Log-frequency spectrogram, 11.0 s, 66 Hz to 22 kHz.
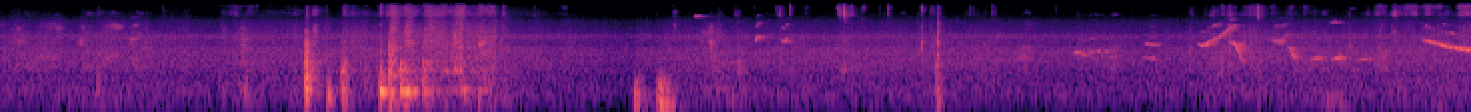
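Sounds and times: books knocking and rustling: 0:02.2 - 0:03.8.

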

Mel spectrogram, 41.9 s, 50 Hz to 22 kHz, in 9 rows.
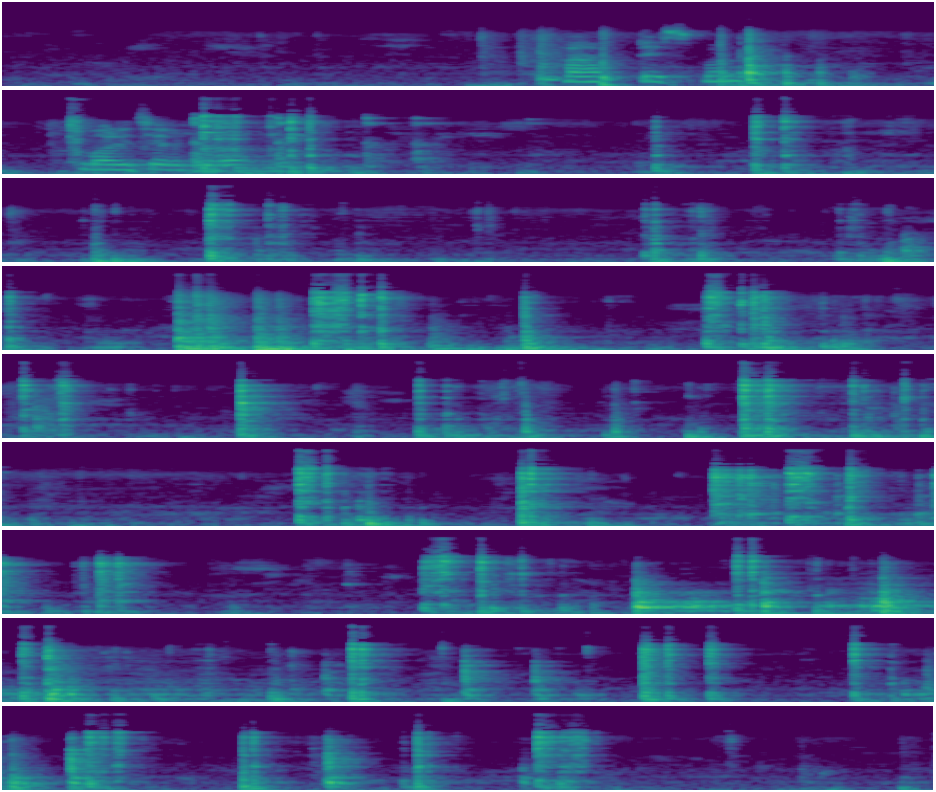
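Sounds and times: metal utensils scraping ceramic bowl: 0:05.0 - 0:06.9, 0:14.9 - 0:16.8, 0:25.9 - 0:28.7, 0:30.0 - 0:41.0.

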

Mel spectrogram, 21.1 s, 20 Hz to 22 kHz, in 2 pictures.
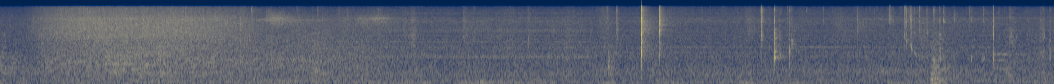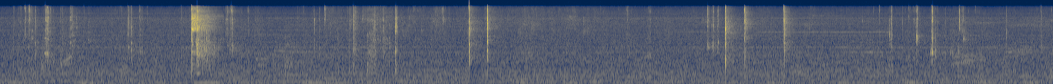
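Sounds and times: low hum: 0:00.0 - 0:19.9
eggs cracking against metal bowl: 0:08.9 - 0:13.0.

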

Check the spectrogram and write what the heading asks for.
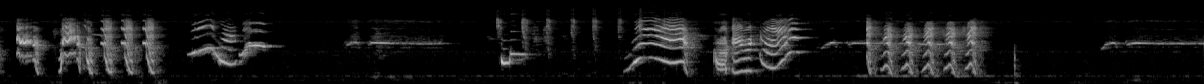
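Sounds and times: parakeet squawking: 0:00.0 - 0:02.8, 0:05.0 - 0:09.9
parakeet warbling call: 0:00.2 - 0:02.8, 0:06.2 - 0:09.9
clicks and chirps: 0:05.0 - 0:06.4.

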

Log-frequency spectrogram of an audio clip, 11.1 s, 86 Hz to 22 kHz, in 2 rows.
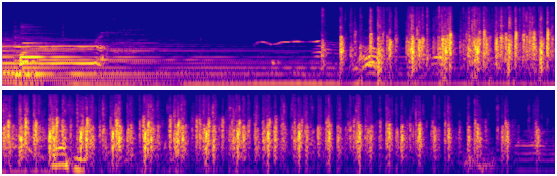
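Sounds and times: audience applauding: 0:03.1 - 0:11.0.

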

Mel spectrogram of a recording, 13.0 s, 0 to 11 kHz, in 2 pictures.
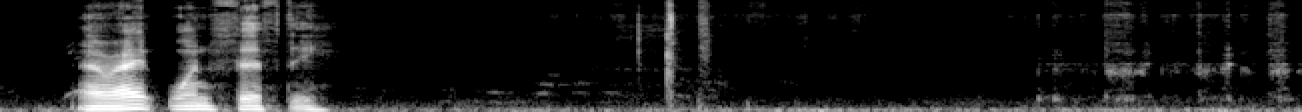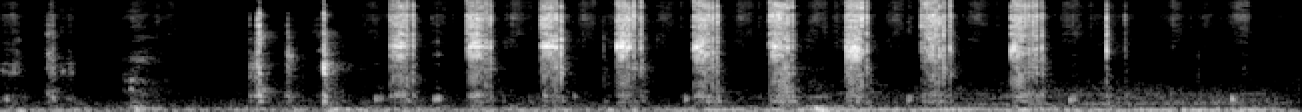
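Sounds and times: torque wrench clicking: 0:07.8 - 0:12.2.

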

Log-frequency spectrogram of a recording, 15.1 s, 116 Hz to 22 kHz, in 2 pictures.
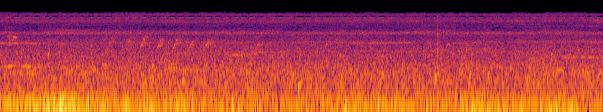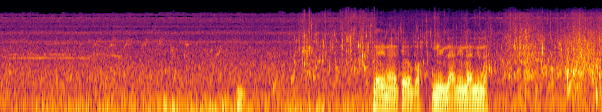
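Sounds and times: wind rumble on microphone: 0:00.0 - 0:15.0
water sloshing and dripping: 0:10.9 - 0:15.0.

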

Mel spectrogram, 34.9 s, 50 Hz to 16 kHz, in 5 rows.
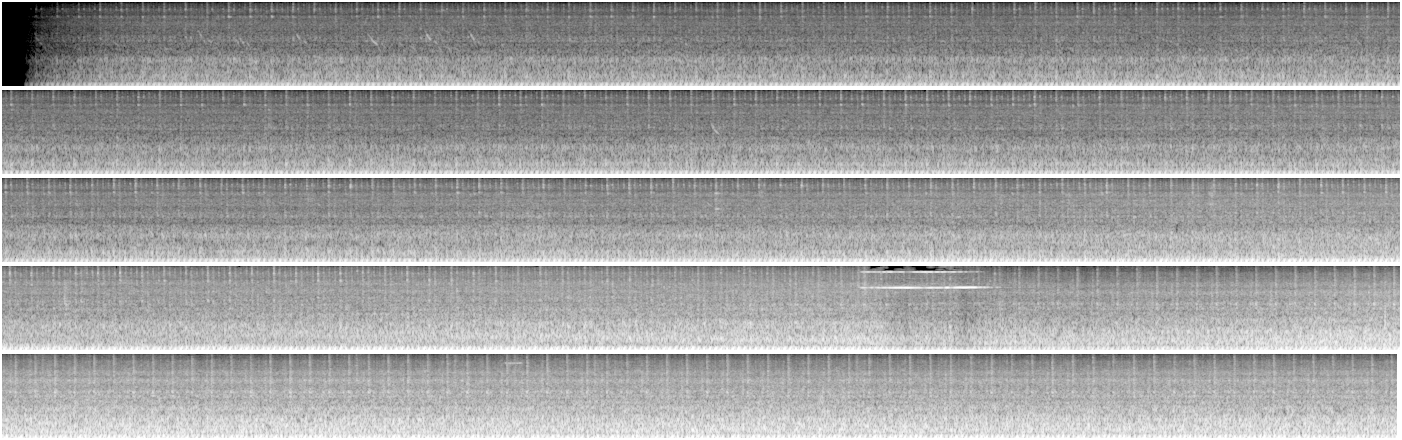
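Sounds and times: tractor engine running: 0:00.2 - 0:34.9
brief high squeak: 0:25.2 - 0:26.1.

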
